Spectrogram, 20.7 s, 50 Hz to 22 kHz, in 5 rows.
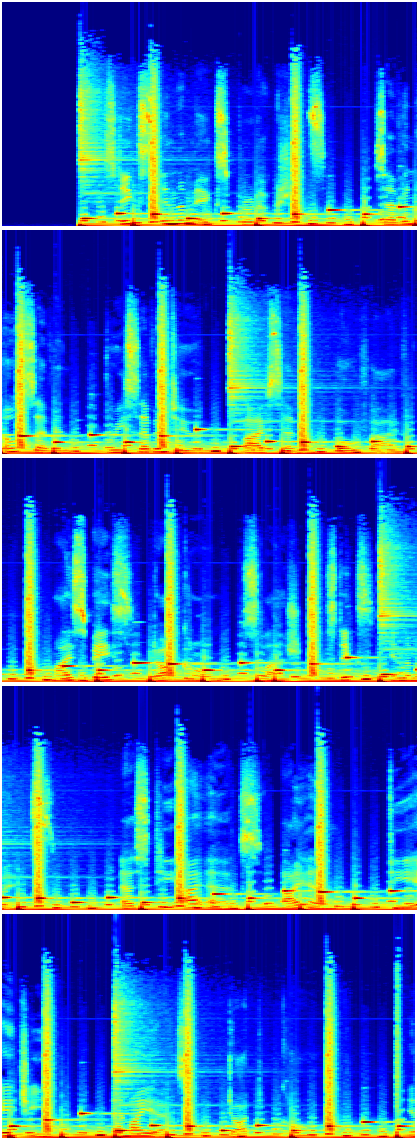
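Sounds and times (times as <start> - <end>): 
space bass synth: 0.8 - 20.7.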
